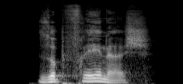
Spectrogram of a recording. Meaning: subphrenic
- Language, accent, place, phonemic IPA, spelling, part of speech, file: German, Germany, Berlin, /zʊpˈfʁeːnɪʃ/, subphrenisch, adjective, De-subphrenisch.ogg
